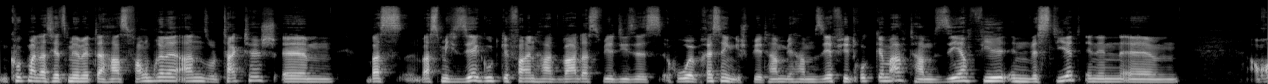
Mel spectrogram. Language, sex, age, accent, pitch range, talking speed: German, male, 30-49, German, 135-165 Hz, 200 wpm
